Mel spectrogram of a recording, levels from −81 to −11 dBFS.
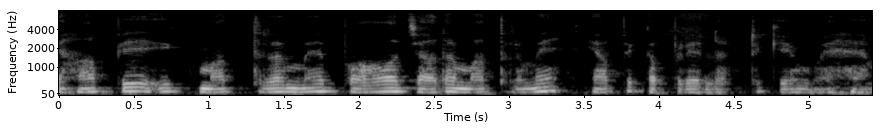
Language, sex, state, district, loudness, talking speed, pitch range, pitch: Hindi, male, Bihar, Jamui, -34 LUFS, 175 wpm, 110-130 Hz, 115 Hz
